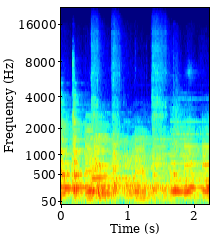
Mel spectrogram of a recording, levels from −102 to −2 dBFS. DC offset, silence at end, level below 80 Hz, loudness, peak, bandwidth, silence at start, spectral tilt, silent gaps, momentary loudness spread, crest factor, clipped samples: under 0.1%; 0 s; -52 dBFS; -27 LUFS; -10 dBFS; 11.5 kHz; 0 s; -8.5 dB/octave; none; 6 LU; 14 dB; under 0.1%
